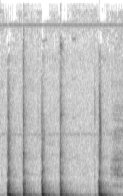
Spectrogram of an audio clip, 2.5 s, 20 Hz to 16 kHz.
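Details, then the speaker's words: Polaris RZR XP 1000 rear stabilizer bar rocked by hand: five sharp, hollow clunks from lateral play between bar collar and bushing despite shims; owner suspects worn bushings, clunks while riding. "so you can imagine when the thing's moving back and forth i'm getting a lot of that noise when i'm riding"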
